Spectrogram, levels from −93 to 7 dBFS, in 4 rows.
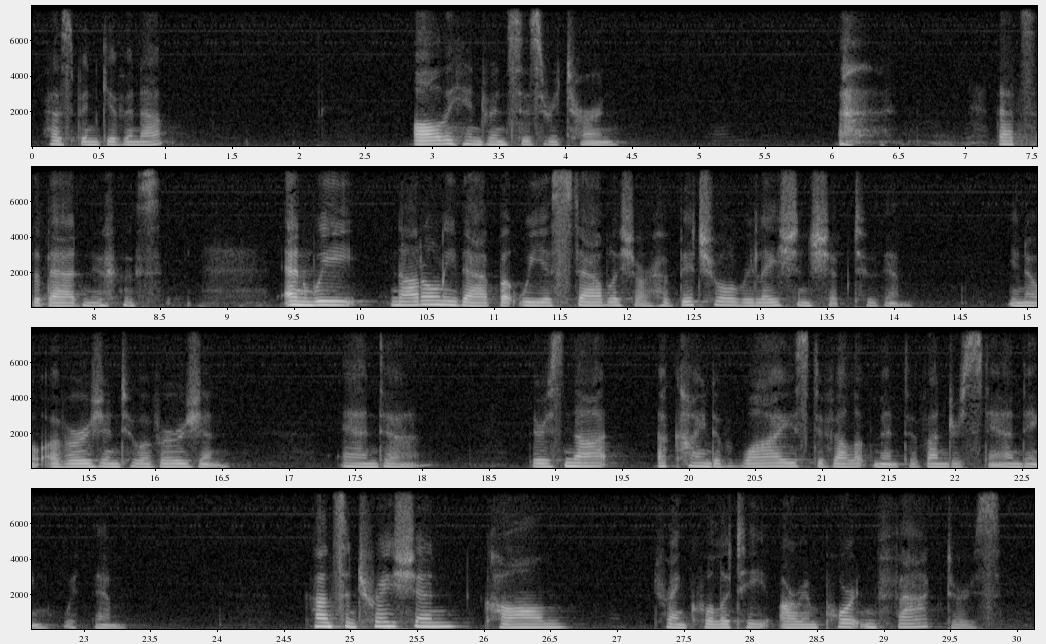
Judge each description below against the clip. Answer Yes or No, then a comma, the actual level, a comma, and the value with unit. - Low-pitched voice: No, medium, 175 Hz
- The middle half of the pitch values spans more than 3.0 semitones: No, narrow, 2.6 semitones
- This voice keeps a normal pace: No, slow, 100 wpm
